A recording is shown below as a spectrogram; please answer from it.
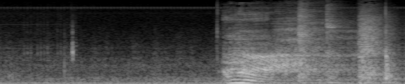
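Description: A man's loud voiced sigh about two seconds in, its pitch falling, with breathy noise trailing after it, over a steady low hum.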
